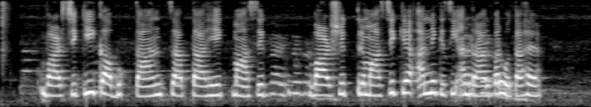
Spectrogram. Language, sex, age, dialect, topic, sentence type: Hindi, female, 46-50, Awadhi Bundeli, banking, statement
